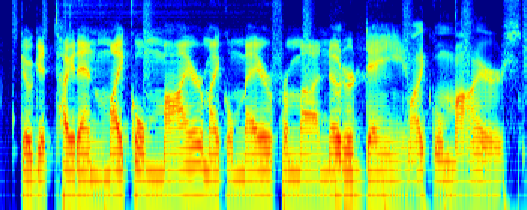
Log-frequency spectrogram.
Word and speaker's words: Mayer: Is it Michael Mayer or Michael Mayer? It's Mayer. Is it Mayer? Yeah. Well, we're going to go Michael Mayer then. I guess it is kind of spelled like John Mayer.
